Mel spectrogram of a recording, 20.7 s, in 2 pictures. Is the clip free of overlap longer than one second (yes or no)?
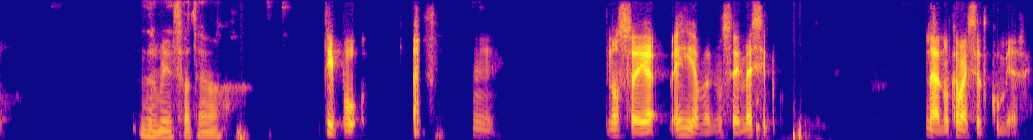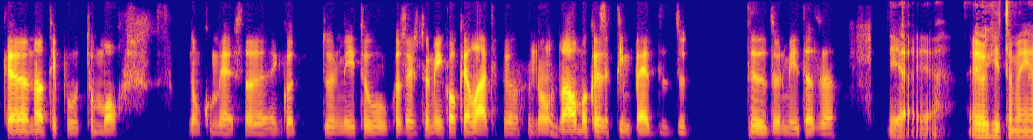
yes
